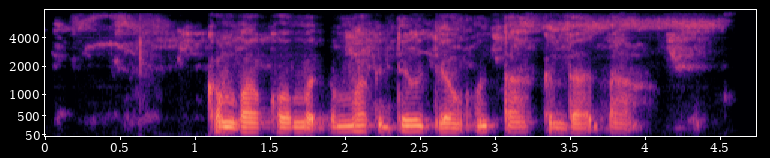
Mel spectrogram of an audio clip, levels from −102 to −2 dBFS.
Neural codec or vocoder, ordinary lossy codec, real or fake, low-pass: codec, 16 kHz, 16 kbps, FunCodec, trained on LibriTTS, 50 frames a second; AAC, 48 kbps; fake; 7.2 kHz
